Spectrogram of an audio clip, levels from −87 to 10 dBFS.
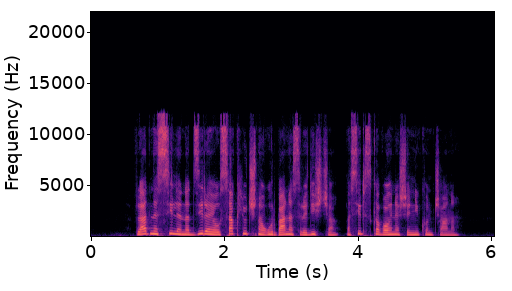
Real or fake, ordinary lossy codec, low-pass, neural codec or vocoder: real; Opus, 24 kbps; 10.8 kHz; none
